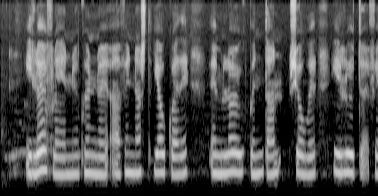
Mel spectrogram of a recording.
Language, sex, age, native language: Icelandic, female, 50-59, Icelandic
